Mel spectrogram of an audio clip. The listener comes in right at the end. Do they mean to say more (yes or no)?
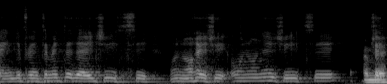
no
